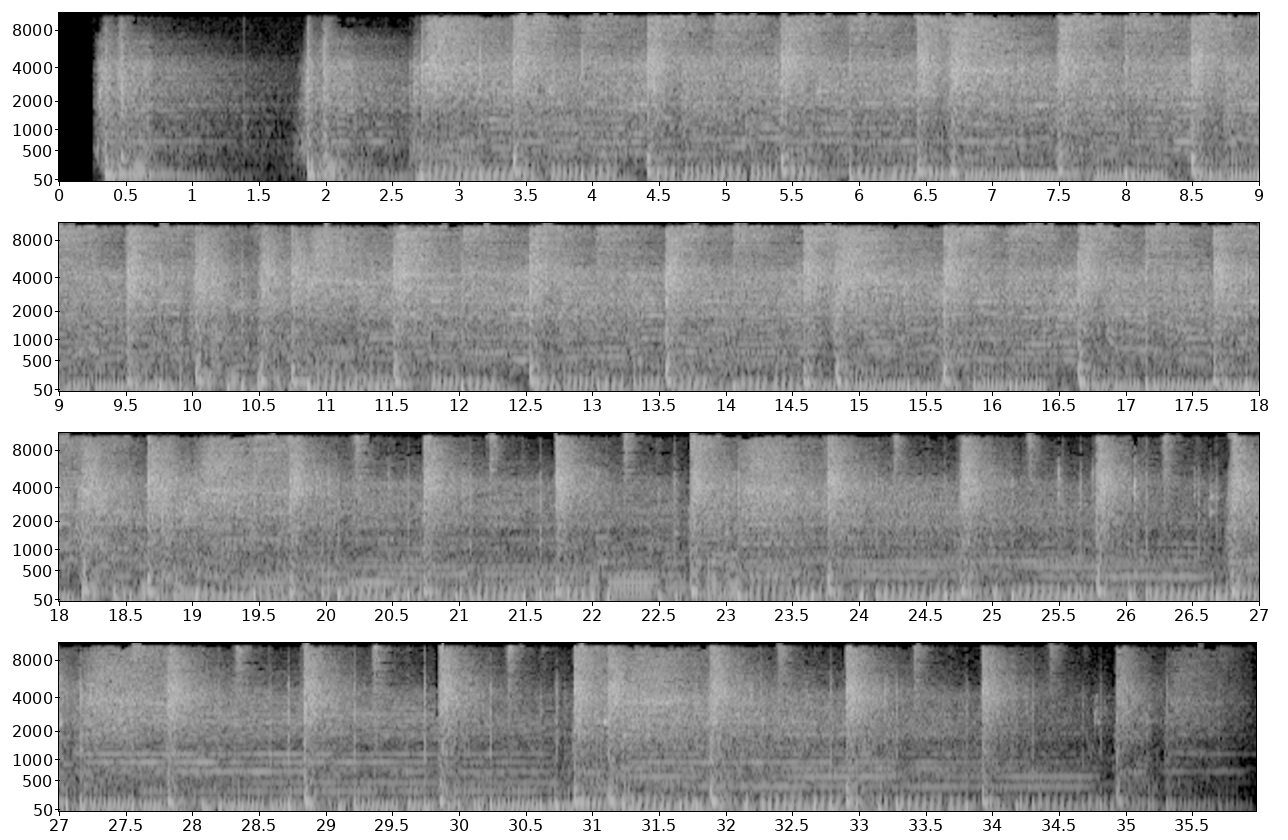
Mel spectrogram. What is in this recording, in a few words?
karaoke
